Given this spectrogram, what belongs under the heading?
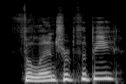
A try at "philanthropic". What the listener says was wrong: Close. Philanthropic. You were trying to say philanthropy.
